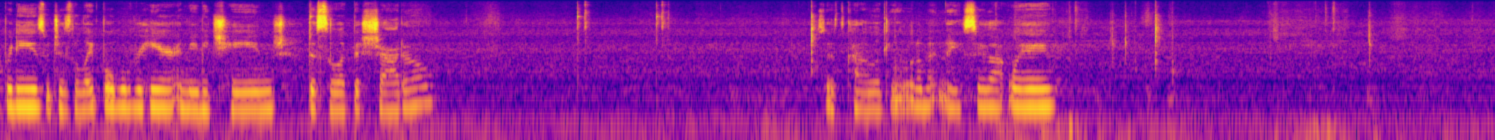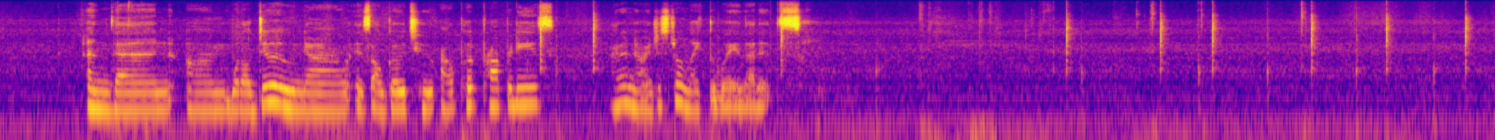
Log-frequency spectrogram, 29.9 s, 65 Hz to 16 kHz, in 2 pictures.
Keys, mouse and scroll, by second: 4.5 click, 25.3 alt+KP_0.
